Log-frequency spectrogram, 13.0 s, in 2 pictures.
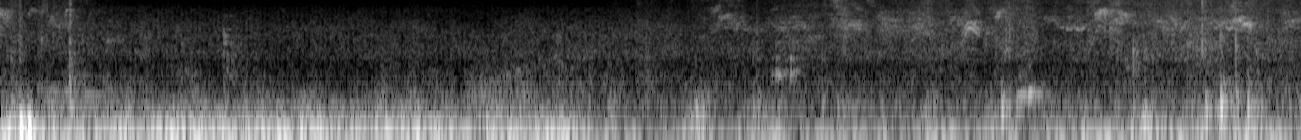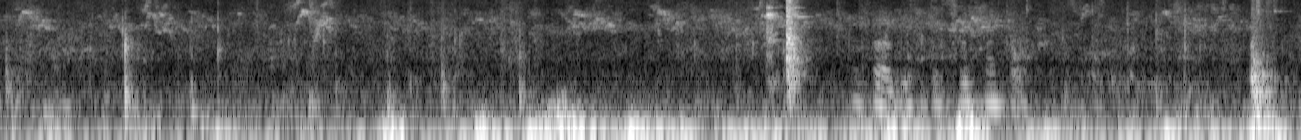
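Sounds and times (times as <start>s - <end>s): birds chirping: 3.4s - 13.0s.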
